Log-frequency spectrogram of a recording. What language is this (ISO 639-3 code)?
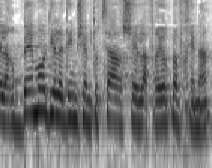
heb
